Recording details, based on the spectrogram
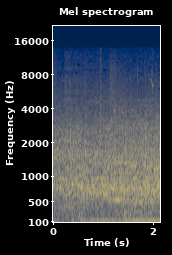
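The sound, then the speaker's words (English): Steady, dense crowd noise from fans at Chase during a timeout in a Warriors–Denver basketball game, a continuous wash of many voices murmuring and buzzing at a fairly loud, even level with no distinct cheers or claps standing out, plus a faint low hum underneath. “And listen to the crowd. We've got fans here at Chase.”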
